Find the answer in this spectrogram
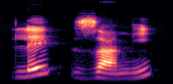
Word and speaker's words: les amis: S devant une voyelle, on fait la liaison, on dit les amis.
